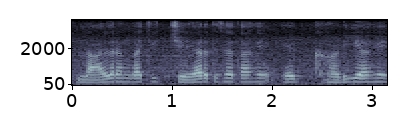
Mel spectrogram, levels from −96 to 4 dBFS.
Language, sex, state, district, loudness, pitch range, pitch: Marathi, male, Maharashtra, Nagpur, -27 LUFS, 130-160 Hz, 155 Hz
